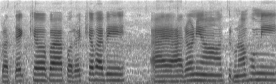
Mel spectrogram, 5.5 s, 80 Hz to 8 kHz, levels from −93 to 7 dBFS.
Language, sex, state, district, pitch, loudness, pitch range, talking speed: Odia, female, Odisha, Sambalpur, 200 Hz, -15 LUFS, 185-215 Hz, 75 wpm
